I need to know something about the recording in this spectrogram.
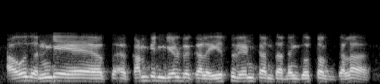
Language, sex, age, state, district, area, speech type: Kannada, male, 60+, Karnataka, Dakshina Kannada, rural, conversation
